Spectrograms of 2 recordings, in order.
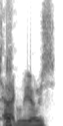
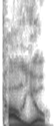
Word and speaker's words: Taglio: So do you have to argue with people and say, "Oh, it's not Taglios"? Taglios, yeah, Taglios. Yeah, there's no S. The G is silent like lasagna.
